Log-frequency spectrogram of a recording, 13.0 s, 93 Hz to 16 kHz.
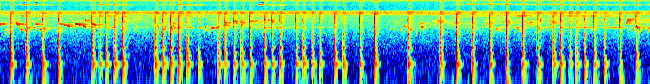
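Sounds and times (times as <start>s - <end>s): wooden percussive knocks: 0.0s - 13.0s.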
